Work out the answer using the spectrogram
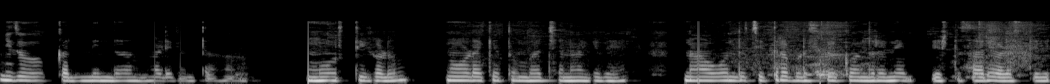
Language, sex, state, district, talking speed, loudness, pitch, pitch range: Kannada, female, Karnataka, Chamarajanagar, 90 wpm, -22 LUFS, 170 Hz, 165-180 Hz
